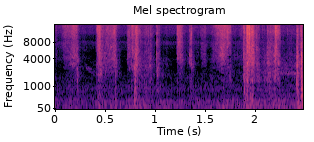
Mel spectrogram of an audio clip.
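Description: A deck of reading cards being shuffled by hand: a quick, irregular string of card clicks and slaps, the loudest just before the end.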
